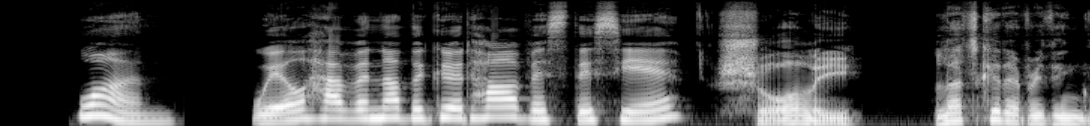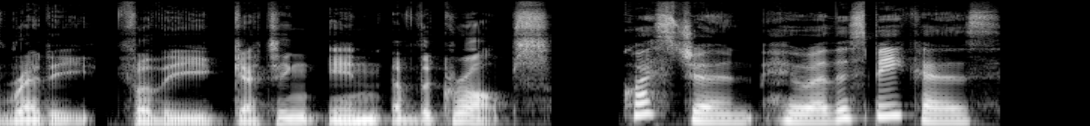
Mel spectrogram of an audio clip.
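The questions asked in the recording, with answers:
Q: Who are the speakers?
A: Farmers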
